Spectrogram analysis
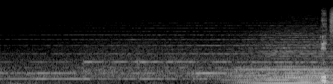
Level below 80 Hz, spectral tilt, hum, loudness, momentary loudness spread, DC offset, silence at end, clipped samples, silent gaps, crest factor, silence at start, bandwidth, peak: -36 dBFS; -5.5 dB/octave; none; -30 LUFS; 13 LU; under 0.1%; 0 s; under 0.1%; none; 22 dB; 0 s; 14 kHz; -6 dBFS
